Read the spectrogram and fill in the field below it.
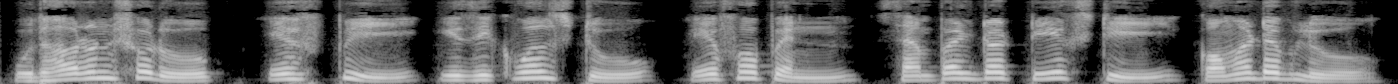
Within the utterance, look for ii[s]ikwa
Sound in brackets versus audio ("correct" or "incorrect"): incorrect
